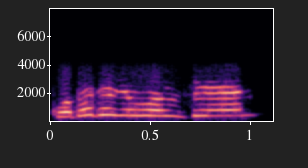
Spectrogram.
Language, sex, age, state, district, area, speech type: Bengali, female, 30-45, West Bengal, Birbhum, urban, conversation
